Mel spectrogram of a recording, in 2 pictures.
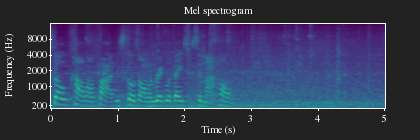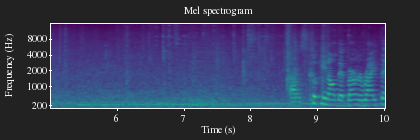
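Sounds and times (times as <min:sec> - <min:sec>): machine running with low hum: 0:00.0 - 0:10.0.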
